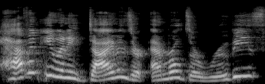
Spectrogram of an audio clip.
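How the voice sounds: A woman's put-on character voice, high-pitched with big pitch swings, a fairly quick pace and a slightly husky edge.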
